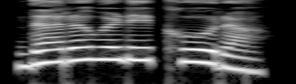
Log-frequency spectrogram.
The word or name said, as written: ದರವಡೆಗಾರ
